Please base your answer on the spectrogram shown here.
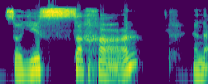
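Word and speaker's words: יששכר: The way it's pronounced is Yissachar. So you kind of just hold it a little bit. Okay, the s sound. So Yissachar.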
